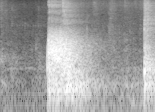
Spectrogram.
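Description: A single sudden loud thud about two-thirds of a second in, with a long echoing tail that dies away over most of a second.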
